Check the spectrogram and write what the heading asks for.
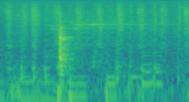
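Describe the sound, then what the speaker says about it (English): Fresh tomatoes being chopped with a knife on a board for marinara sauce: scattered soft knocks and scraping cuts, with one sharper impact early, while a person talks quietly in the background. "we're gonna take our tomatoes and we're gonna go ahead and shred them down"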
